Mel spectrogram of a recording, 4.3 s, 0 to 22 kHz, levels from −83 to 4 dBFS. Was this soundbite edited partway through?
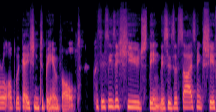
no; 0 cuts

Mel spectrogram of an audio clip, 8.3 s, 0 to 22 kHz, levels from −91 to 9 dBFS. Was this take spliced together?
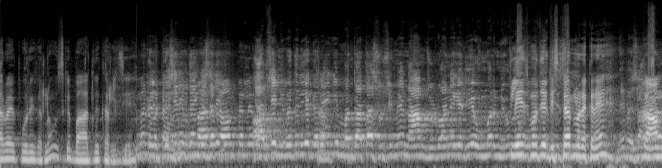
no; 0 cuts

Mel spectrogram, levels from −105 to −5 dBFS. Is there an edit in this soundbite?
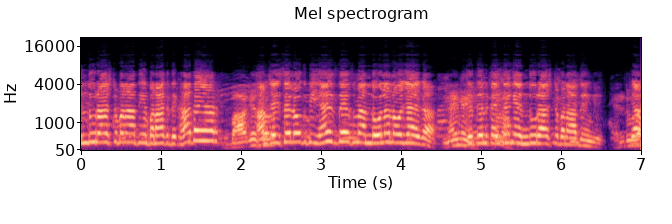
no; 0 cuts

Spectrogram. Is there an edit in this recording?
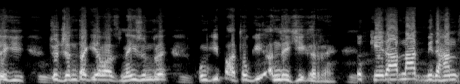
yes; 1 cut; at 3.4 s

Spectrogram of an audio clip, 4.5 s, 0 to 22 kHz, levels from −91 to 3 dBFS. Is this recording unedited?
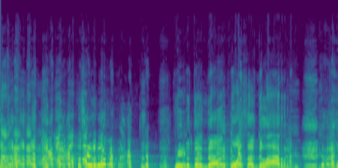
yes; 0 cuts

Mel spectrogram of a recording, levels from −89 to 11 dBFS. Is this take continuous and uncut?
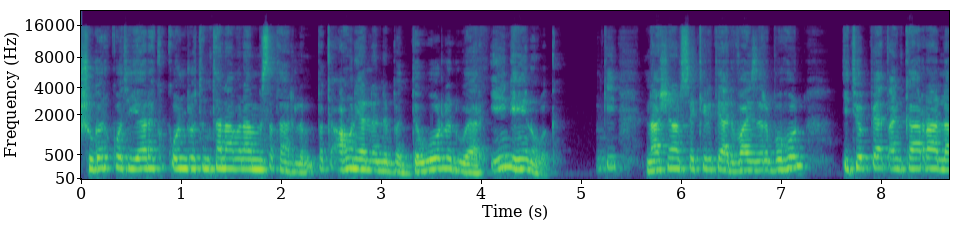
no; 1 cut; at 5.2 s

